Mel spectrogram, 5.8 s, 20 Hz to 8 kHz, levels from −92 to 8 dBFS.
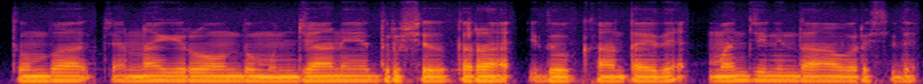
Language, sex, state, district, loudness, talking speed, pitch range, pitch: Kannada, male, Karnataka, Raichur, -17 LUFS, 105 wpm, 100-105 Hz, 105 Hz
